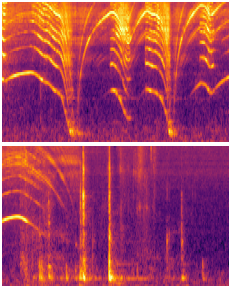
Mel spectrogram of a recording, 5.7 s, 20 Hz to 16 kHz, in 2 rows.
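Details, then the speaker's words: Dental drill whine rising and falling, then short grinding touches, run dry on a model tooth #18 during gold onlay preparation, adjusting and checking occlusal clearance on the mesial-facing incline; high-speed dental drill. "so i'm just doing a lot of checking and then adjusting and checking and adjusting"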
